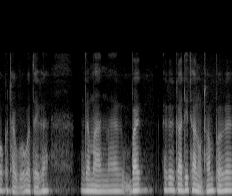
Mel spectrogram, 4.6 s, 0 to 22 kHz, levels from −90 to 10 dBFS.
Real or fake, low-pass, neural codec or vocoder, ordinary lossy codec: real; 7.2 kHz; none; none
